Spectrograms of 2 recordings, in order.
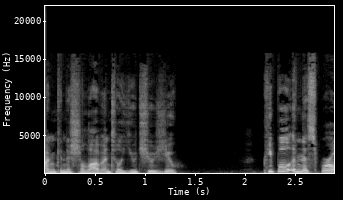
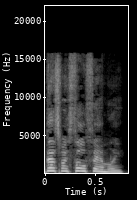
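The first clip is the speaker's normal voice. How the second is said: excited neighbor; 9 semitones higher than usual. Retold or imitated. Acting out excited neighbor at UFOs.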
